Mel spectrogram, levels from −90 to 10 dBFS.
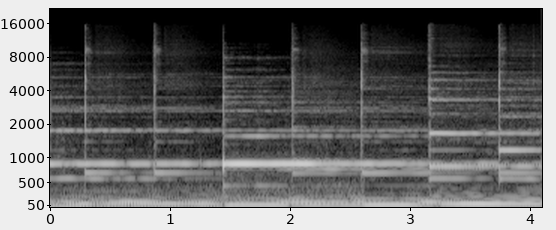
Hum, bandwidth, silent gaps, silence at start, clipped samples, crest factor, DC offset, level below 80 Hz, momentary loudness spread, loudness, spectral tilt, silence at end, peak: none; 12.5 kHz; none; 0 s; under 0.1%; 14 dB; under 0.1%; -20 dBFS; 7 LU; -17 LUFS; -5 dB/octave; 0 s; -2 dBFS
